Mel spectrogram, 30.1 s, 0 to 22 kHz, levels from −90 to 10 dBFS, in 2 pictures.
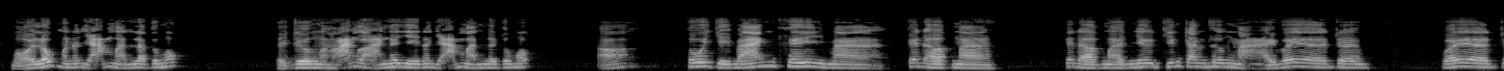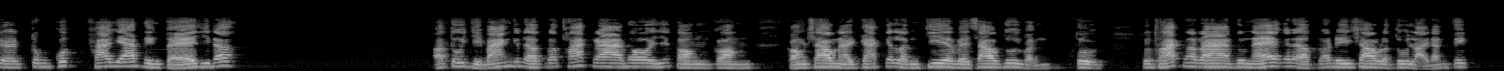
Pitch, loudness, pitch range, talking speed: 160 Hz, -25 LUFS, 140-175 Hz, 180 wpm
